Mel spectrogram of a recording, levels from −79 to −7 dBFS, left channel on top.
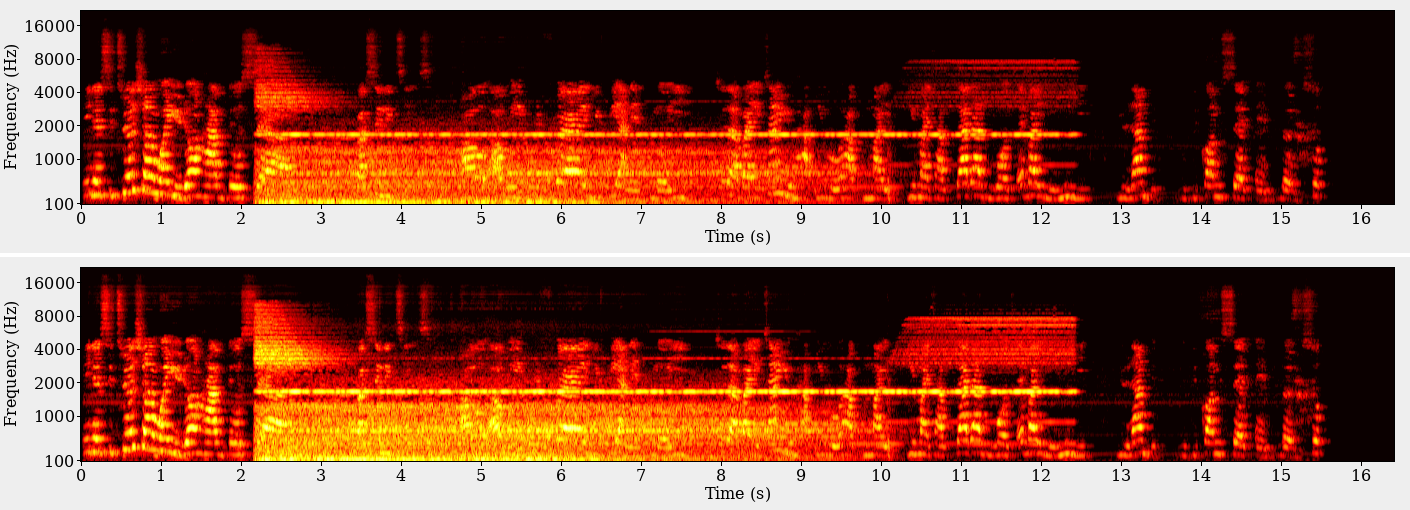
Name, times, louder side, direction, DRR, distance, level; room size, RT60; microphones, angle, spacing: voice 1, 0.0-2.7 3.4-7.6 7.9-12.6 13.0-13.3 14.0-15.5, right 3 dB, 20° right, 0.6 m, -28 dB
sound 1, 2.2-12.4, right 7 dB, 85° right, 0.3 m, -24 dB
5.0 x 2.1 x 3.8 m
head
